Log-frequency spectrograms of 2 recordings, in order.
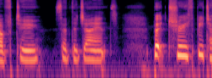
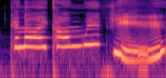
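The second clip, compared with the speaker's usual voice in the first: very high, small, whiny, pleading voice. Reading a story aloud, a small voice from the radio speaks up: whiny small voice. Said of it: "whined a small voice".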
